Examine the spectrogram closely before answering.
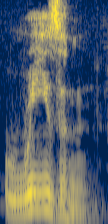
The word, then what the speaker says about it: reason: اللي بعدها طبعا كلمة reason. reason reason reason بمعنى سبب. قلت لك لما اجي حرف الار في الاول اضم شفايفي. reason reason وقلنا الاو هنا شوع، يعني احاول اخفيها بقدر الامكان واخلي صوته قصير جدا.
